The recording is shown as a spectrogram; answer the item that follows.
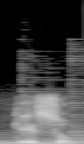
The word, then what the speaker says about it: queso: then it's k if it is followed by q u i it's key for example queso let's repeat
